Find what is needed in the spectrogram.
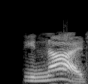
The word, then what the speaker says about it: deny: Deny 这个词，字母 Y 读作双元音 I，它的重音呢放在第二个音节上，请跟我读 deny。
